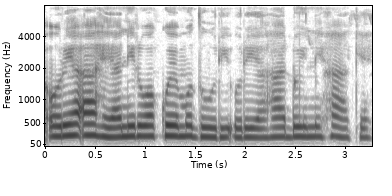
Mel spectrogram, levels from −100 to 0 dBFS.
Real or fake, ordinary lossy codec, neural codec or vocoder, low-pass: real; none; none; none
